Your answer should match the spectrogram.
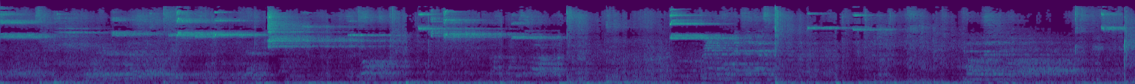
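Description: Futsal being played in a large gym hall: the ball being kicked and bouncing on the hard floor in sharp knocks, with short high squeaks of shoes on the floor and players calling out.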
